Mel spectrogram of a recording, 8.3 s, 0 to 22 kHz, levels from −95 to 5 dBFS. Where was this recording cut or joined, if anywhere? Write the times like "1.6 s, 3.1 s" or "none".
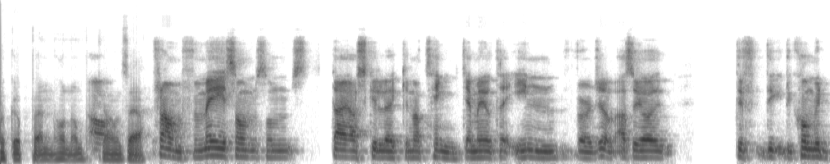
1.5 s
